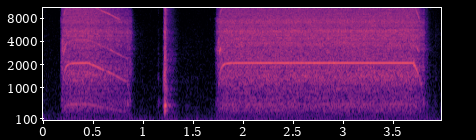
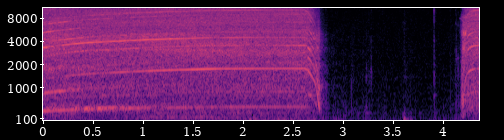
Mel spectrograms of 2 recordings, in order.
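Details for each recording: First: Makita hammer drill, smelling like it's burning: two trigger pulls with a shrill, steady high whine that sags in pitch as it spins down; abnormal motor noise. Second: Makita cordless hammer drill (XPH07 vs XPH14 test, speed 1, drill mode) whose motor first sounded bad and smelled of burning: steady high whine under load with short trigger bursts, now sounding even and better; normal motor running.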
